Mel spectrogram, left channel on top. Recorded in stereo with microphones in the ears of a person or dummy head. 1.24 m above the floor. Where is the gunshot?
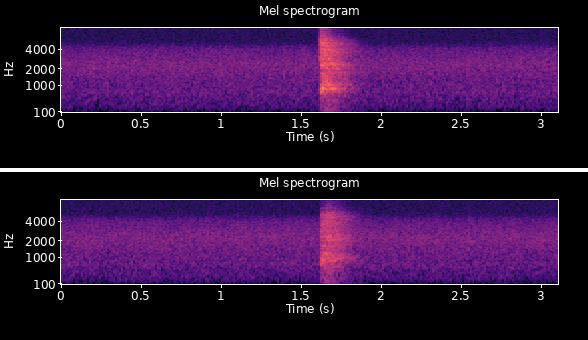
90° left, 7.5 m.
